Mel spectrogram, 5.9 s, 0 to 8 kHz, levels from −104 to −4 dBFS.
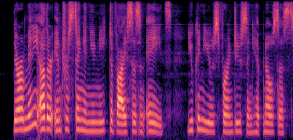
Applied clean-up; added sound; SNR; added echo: neural mask model DeepFilterNet 3.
